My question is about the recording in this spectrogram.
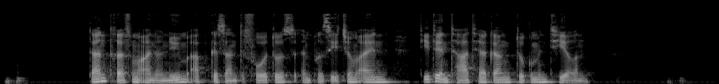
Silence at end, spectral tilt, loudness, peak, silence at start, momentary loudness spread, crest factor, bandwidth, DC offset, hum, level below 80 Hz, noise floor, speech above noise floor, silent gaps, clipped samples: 1.3 s; -5 dB/octave; -29 LUFS; -8 dBFS; 0.05 s; 5 LU; 22 dB; 11.5 kHz; under 0.1%; none; -54 dBFS; -71 dBFS; 42 dB; none; under 0.1%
